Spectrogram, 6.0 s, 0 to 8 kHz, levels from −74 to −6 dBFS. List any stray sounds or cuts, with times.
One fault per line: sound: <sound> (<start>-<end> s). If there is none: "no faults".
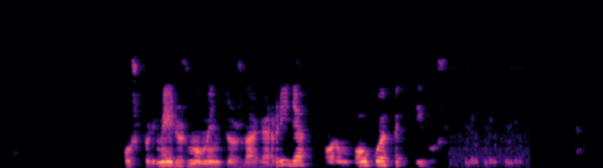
sound: laugh (4.6-5.2 s)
